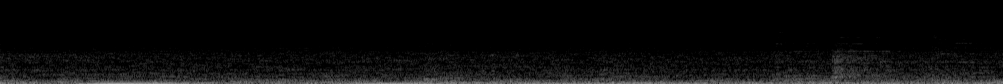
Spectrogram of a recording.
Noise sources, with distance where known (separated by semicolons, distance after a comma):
background noise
